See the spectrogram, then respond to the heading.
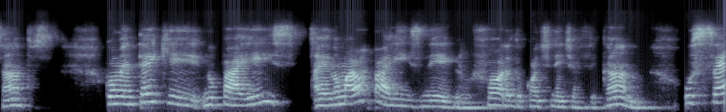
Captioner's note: continues speaking in Portuguese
